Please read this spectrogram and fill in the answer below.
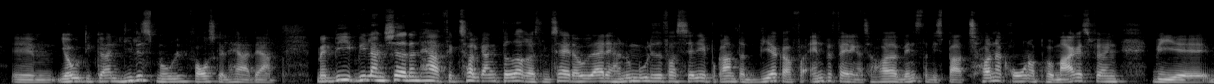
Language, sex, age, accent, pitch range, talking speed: Danish, male, 30-49, native, 115-150 Hz, 250 wpm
